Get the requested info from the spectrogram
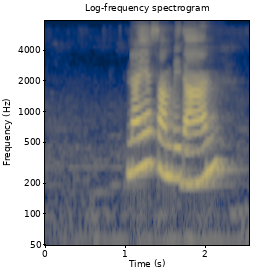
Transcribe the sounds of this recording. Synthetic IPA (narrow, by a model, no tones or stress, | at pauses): nʌjasʌmʋid̪ʱaːn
